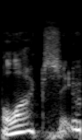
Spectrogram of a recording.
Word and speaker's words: Biloxi: And it's the base was in B-I-L-O-X-I, which looks like Biloxi. – Right, right. – But it's Biloxi is how they pronounce it there.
